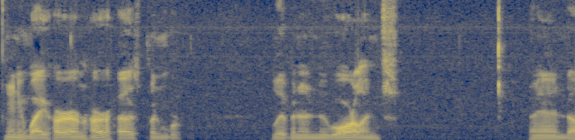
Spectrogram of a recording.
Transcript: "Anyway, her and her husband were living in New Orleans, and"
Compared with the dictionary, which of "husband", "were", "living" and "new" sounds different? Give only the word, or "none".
none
